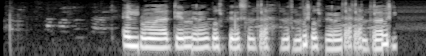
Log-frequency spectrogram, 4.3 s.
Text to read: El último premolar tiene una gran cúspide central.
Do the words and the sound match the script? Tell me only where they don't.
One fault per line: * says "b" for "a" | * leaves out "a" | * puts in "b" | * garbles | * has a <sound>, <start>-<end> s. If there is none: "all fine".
* leaves out "último"
* leaves out "una"
* garbles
